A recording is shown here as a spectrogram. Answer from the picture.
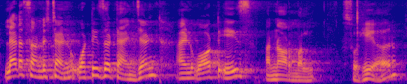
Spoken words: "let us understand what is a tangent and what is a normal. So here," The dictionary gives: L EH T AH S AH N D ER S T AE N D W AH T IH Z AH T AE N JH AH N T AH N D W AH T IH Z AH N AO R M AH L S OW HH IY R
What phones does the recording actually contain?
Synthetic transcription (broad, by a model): L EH T AH S AH N D ER S T AE N D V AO T IH Z AH T AE N JH AH N T AH N D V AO T IH Z AH N AO R M AH L S OW HH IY R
